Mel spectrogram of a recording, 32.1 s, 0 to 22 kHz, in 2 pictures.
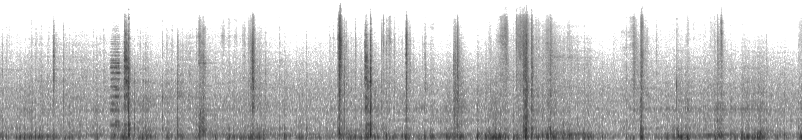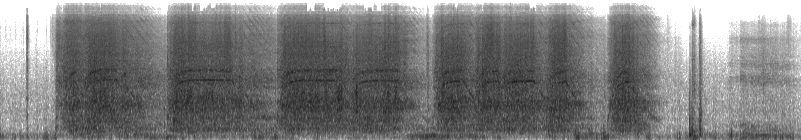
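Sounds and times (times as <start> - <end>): electric motor tool whining: 17.2 - 29.4.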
